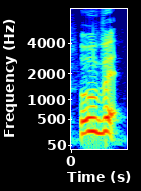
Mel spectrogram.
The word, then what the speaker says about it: ube: I've seen people say upe.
